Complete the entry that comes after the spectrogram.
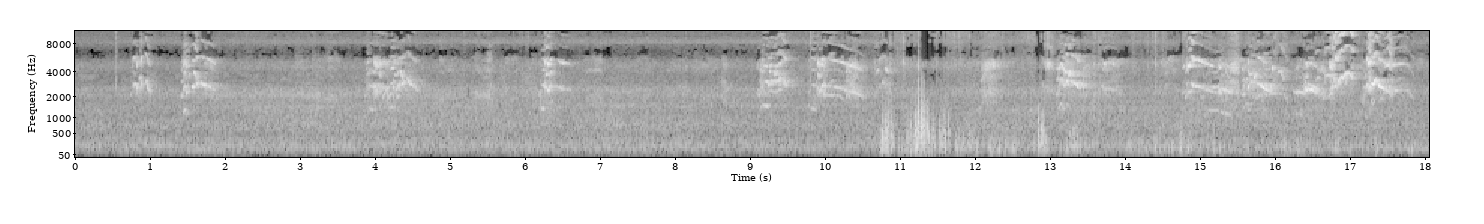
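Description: Small birds calling in a flowering tree: repeated short chirps and quick falling squeaky notes, thicker near the end. About halfway through there is a louder few seconds of low rustling and fluttering.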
